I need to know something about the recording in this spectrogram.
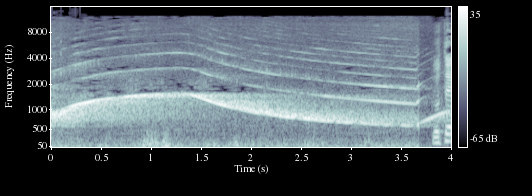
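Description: Ambulance siren wailing: one slow cycle, the pitch rising for about a second and a half and then falling slowly, with a new rise beginning near the end.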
